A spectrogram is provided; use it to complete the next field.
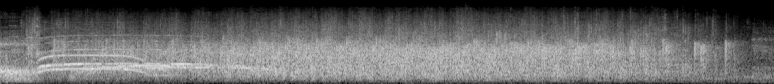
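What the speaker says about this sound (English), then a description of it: "give yourself a hand clap" A conference audience at the National Lived Experience Leadership Conference keynote claps for itself, loud, sustained applause with a few whoops at the start, tapering off in the final seconds.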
